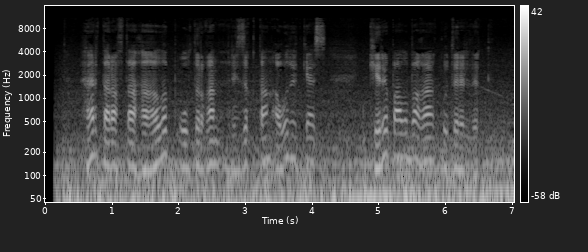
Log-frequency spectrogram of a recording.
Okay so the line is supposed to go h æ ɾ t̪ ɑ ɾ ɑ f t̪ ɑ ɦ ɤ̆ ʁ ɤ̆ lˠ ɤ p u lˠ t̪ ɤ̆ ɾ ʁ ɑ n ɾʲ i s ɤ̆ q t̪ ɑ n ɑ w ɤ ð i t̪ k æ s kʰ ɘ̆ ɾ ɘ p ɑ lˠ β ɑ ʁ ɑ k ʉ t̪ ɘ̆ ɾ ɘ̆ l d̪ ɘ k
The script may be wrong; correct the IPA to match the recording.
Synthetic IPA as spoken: h æ ɾ t̪ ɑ ɾ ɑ f t̪ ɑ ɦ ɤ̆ ʁ ɤ̆ lˠ ɤ p u lˠ t̪ ɤ̆ ɾ ʁ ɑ n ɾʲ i z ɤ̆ q t̪ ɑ n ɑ w ɤ ð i t̪ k æ s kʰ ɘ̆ ɾ ɘ p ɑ lˠ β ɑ ʁ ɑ k ʉ t̪ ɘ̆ ɾ ɘ̆ l d̪ ɘ k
